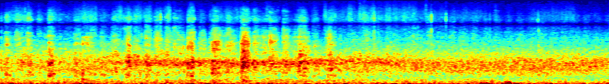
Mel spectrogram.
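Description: A dog panting close to the microphone, in quick breathy strokes over a steady low rumble.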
